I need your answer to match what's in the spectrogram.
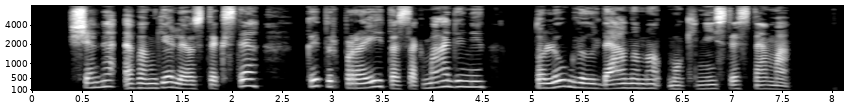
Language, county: Lithuanian, Klaipėda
